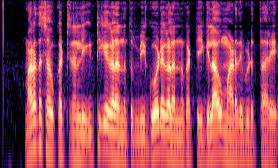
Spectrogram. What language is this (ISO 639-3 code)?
kan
